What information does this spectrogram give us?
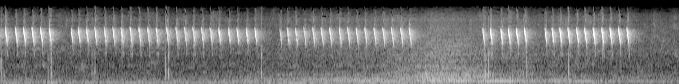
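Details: Bar-winged prinia from rice fields singing in the rapid 'nembak ngebren' style: bursts of fast, evenly repeated high chipping notes, each run lasting about a second, separated by short pauses, with faint low background hum.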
